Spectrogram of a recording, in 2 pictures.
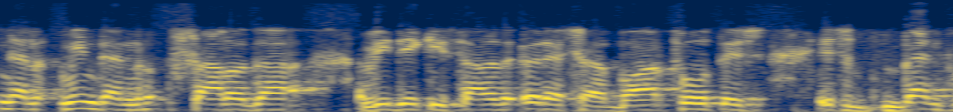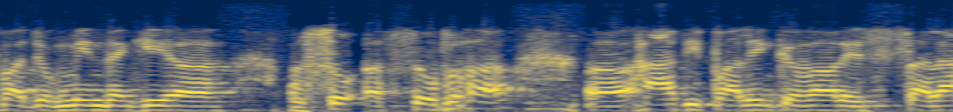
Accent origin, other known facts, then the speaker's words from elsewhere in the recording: Scotland, United Kingdom; Hungarian is a second language; és mikor én mondtam skót, akkor ez egy másik art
